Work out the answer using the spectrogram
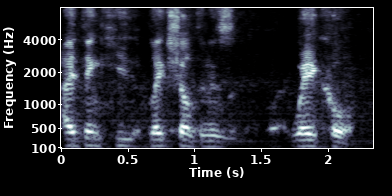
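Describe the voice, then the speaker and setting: A man's voice: medium pitch, steady tone, moderate pace, a little mellow, slightly rough, rough recording. A middle-aged man hosting a live show in a casual, rambling way, often repeating his words. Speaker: host. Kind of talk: casual live-stream talk.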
